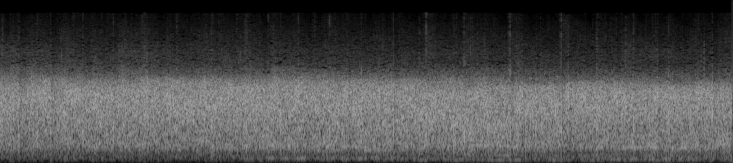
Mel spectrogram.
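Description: Audience applauding steadily, a dense, even clapping that neither builds nor fades.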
